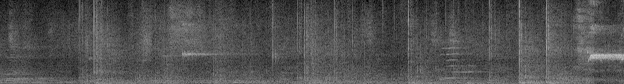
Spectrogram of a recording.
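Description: A ball is kicked with dull thuds on a hard floor.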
